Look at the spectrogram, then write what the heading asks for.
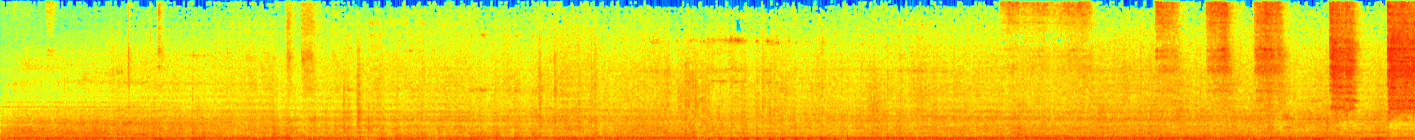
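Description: Freight train of tank wagons rolling past at close range: a steady rumble of steel wheels on rail with squealing tones. Several short high hissing bursts come in the last few seconds.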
